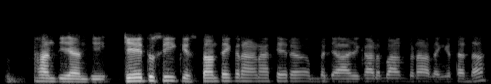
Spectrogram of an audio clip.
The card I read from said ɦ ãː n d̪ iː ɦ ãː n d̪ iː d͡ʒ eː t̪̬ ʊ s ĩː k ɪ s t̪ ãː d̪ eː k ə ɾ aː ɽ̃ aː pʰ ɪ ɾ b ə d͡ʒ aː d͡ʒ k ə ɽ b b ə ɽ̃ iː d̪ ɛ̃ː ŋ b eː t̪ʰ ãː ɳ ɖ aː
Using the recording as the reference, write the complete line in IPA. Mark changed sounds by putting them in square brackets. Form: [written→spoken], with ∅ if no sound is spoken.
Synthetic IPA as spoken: ɦ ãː n d̪ iː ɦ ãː n d̪ iː d͡ʒ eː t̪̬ ʊ s ĩː k ɪ s t̪ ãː [d̪→t̪] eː k ə ɾ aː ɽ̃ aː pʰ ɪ ɾ b ə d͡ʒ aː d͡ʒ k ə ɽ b b ə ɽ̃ [iː→aː] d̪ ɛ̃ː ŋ [b→ɡ] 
